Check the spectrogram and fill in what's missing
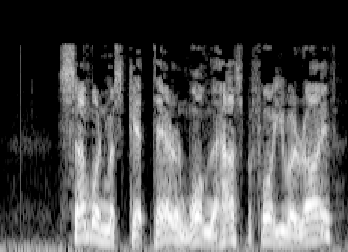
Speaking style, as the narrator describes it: said Merry

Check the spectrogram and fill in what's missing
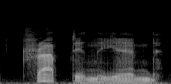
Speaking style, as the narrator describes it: said Sam bitterly, his anger rising again above weariness and despair

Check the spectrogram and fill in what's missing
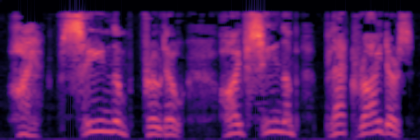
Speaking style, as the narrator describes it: he gasped

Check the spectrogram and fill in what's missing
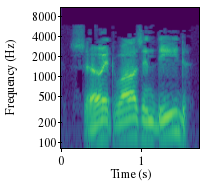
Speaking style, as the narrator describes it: answered Elrond gravely

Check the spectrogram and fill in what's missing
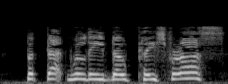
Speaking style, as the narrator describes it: cried Pippin in dismay

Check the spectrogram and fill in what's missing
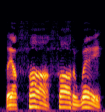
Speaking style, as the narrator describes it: he said sadly

